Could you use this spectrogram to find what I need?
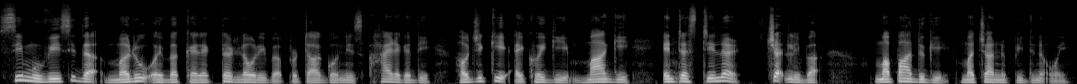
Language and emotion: Manipuri, neutral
